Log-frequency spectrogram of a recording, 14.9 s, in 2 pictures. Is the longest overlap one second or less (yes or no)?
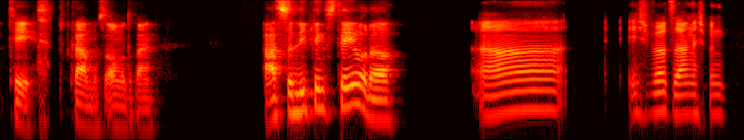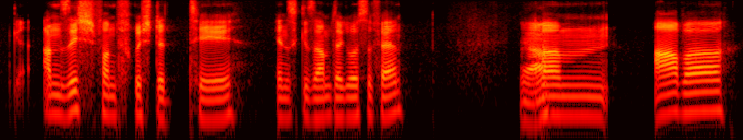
yes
